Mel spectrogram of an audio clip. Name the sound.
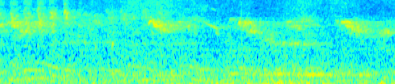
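birds singing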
